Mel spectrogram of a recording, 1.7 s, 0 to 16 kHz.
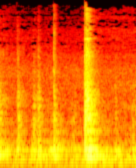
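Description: An uncirculated dragon-design silver hao coin is tapped, giving a few light clinks followed by a louder, brighter strike with a short ring. The ring is judged to indicate a silver content above 80%, consistent with a genuine silver coin.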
